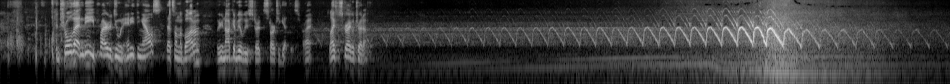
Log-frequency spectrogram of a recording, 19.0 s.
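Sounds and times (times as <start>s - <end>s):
road noise: 6.0s - 19.0s
emergency siren yelping: 6.1s - 19.0s
vehicle engine: 7.5s - 19.0s.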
